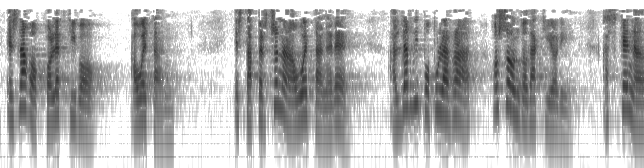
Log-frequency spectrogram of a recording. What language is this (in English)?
Basque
